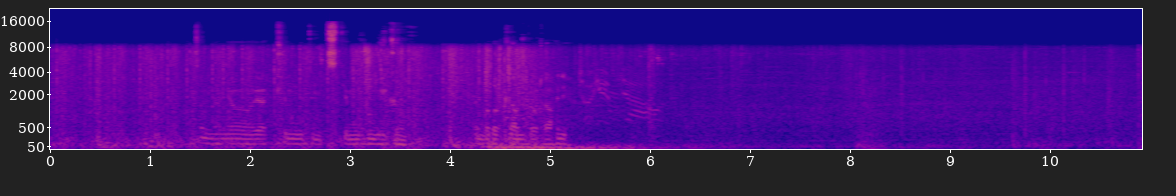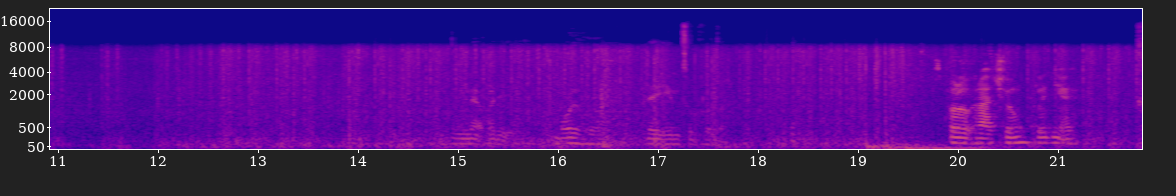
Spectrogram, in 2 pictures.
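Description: Guns fire and explosions boom.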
